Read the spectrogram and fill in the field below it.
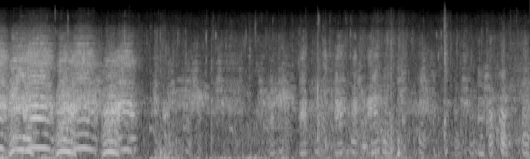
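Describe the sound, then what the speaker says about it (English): Ducks on snowy ground quacking in a busy flock, a loud burst of overlapping nasal calls at first, then softer scattered quacks continuing close by. "the ducks are really eating a lot of snow"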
